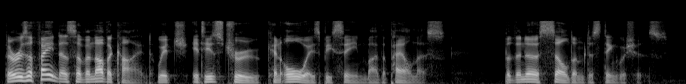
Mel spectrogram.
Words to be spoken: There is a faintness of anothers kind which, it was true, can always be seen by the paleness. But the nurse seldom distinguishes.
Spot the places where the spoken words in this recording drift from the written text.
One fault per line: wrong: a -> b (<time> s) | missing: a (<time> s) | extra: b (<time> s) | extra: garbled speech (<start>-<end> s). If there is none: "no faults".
wrong: anothers -> another (0.9 s)
wrong: was -> is (2.1 s)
